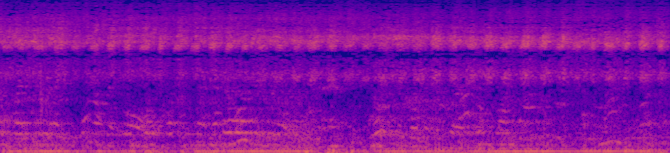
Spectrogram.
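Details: Cicadas singing on the southern coast of Crimea at Miskhor harbour, Yalta: a steady, high, shimmering buzz that never pauses, with murmuring human voices and a low mechanical hum underneath.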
